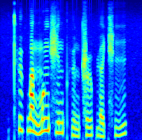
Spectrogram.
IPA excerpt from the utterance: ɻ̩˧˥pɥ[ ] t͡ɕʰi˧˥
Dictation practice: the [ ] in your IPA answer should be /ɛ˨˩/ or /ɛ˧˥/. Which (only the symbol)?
ɛ˨˩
